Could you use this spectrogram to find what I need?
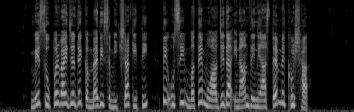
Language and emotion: Dogri, happy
